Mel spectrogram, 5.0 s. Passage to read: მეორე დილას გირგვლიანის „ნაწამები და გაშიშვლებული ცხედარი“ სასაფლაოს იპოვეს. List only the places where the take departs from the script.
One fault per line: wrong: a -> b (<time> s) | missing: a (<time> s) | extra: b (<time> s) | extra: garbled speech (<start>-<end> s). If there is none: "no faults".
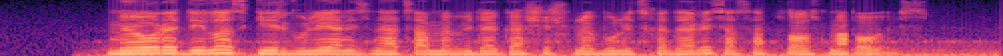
no faults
